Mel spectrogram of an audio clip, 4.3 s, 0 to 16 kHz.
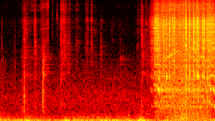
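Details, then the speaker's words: Datsun 260Z that wouldn't start, on its first real start attempt with plugs in after spark was confirmed, throttle worked by hand. Quiet cranking with a few stray pops, then a hissing rush as it nearly catches but never runs. Cranks, no start; the carburetors were later rebuilt. "Oh, we're almost. Disappointing, but not unpredicted."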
